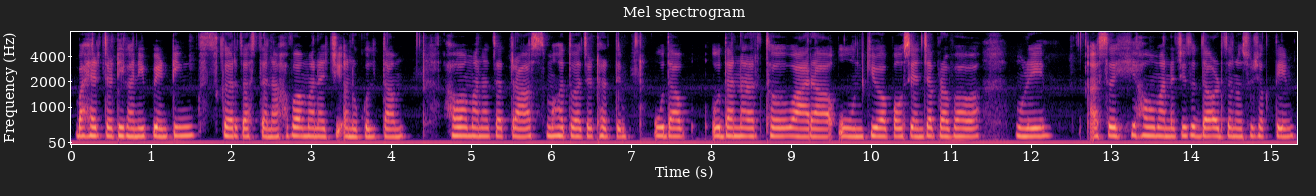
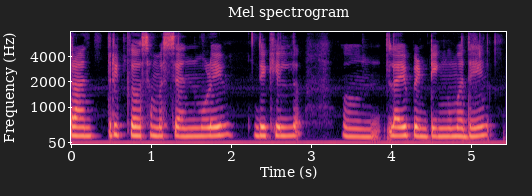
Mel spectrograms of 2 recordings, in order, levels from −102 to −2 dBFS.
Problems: constant background noise, background conversations at intervals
